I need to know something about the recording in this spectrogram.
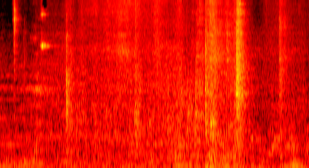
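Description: Elevator doors slide shut with a thud.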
